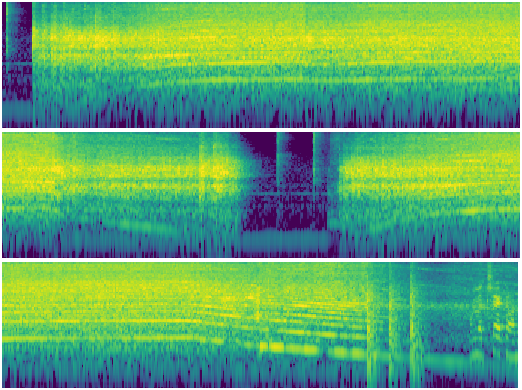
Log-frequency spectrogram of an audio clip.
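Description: A kitchen blender whirs at high speed through a thick zucchini mixture with little liquid, running in two long bursts separated by a brief pause, its pitch shifting as the load changes.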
